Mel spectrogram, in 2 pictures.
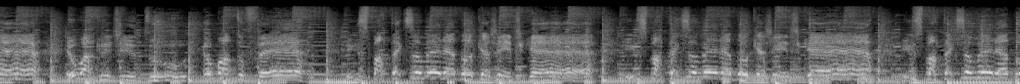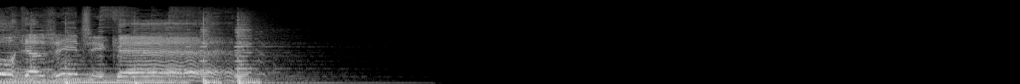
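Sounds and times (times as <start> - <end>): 
jingle: 0.0 - 14.0.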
